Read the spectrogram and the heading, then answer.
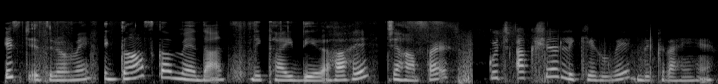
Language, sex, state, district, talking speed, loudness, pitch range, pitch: Hindi, female, Chhattisgarh, Bastar, 165 wpm, -27 LUFS, 200-280 Hz, 220 Hz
